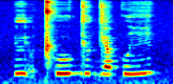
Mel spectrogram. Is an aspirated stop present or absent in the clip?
present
